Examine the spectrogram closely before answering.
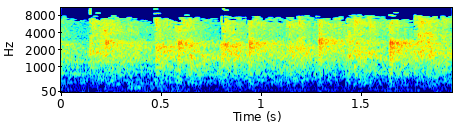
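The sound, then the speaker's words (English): Congregation clapping hands in praise during a worship service, many hands beating in a quick, even, continuous patter at moderate loudness. “Let's worship Him and give Him a hand clap of praise.”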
